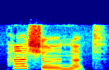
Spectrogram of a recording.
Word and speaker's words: passionate: at is also in line one passionate passion nut now notice the s i o n in the middle of the word that's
